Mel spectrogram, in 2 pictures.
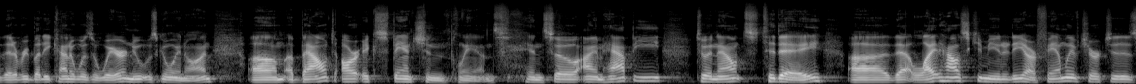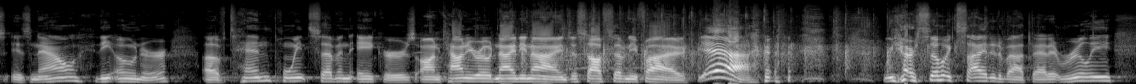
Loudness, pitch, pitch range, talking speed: -17 LUFS, 130 Hz, 115-150 Hz, 145 wpm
